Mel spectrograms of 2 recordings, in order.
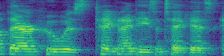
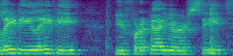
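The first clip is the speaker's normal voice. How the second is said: horrible, put-on French accent, pitched up; 5 semitones higher than usual. Retelling what a French lady called out to her: horrible French accent. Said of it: "That's a horrible accent".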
